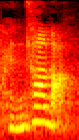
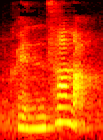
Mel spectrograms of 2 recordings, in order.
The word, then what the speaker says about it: 괜찮아: Dan pada saat dia ketemu huruf vokal, H-nya lagi-lagi dibacanya kayak antara ada dan tiada. Jadinya 괜찮아. 괜찮아. Lebih mirip kayak N doang aja.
